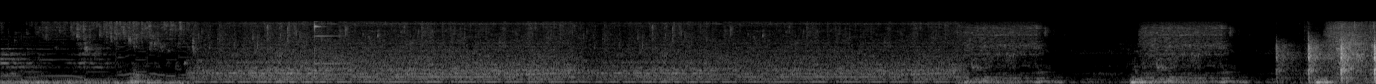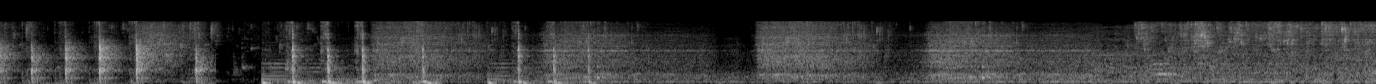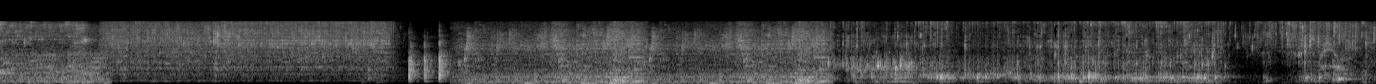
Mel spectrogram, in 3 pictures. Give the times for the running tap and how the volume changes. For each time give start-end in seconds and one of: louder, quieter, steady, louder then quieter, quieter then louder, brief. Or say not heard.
0.0-41.2 louder.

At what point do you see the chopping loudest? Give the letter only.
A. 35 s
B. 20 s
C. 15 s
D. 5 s
C.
